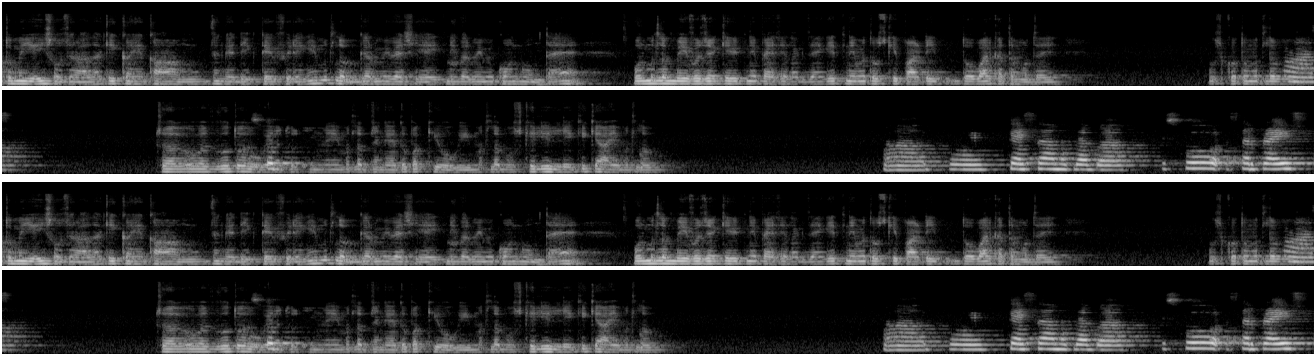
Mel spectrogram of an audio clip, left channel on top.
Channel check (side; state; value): both; identical; correlation 1.00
